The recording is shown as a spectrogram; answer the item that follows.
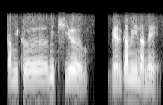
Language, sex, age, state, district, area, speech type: Bodo, male, 45-60, Assam, Udalguri, rural, conversation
